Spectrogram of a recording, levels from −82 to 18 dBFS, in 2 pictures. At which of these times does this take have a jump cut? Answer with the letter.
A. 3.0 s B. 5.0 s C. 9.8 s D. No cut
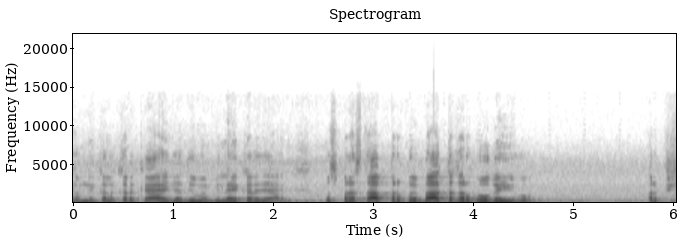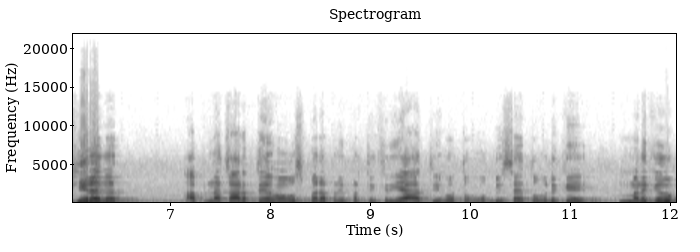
D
